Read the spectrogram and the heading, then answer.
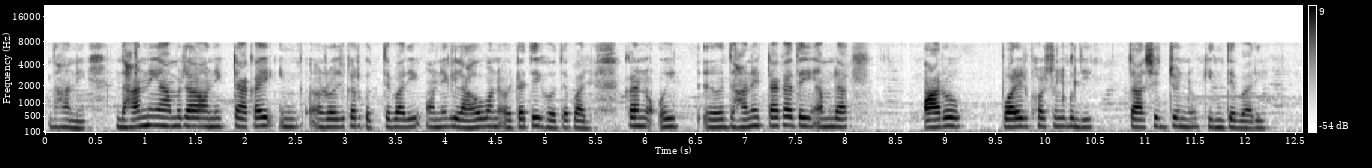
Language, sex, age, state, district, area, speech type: Bengali, female, 45-60, West Bengal, Purba Medinipur, rural, spontaneous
